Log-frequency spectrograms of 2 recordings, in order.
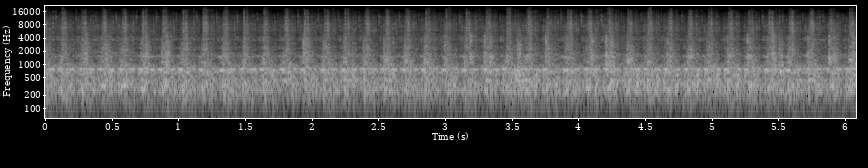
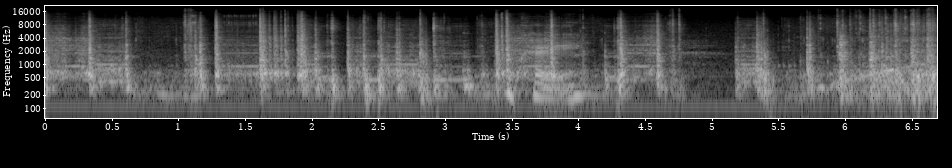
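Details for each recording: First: Embroidery machine stitching at medium speed (one notch above lowest) while testing a 10.2 x 8 inch MagnaHoop magnetic hoop; sound rises slightly from the slower setting, with quick, even stitching chatter and no knocks or catches; normal operation. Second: Embroidery machine stitching with a 10.2 x 8 inch MagnaHoop magnetic hoop: fast steady stitching chatter with faint popping; owner unsure if stabilizer not tight enough or just the stitching.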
